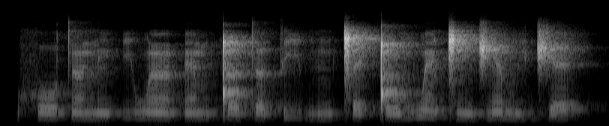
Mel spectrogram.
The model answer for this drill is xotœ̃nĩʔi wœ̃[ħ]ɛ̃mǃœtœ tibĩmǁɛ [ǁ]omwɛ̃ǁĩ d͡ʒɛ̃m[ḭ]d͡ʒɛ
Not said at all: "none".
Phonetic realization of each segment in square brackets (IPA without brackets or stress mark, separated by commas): ʔ, ǃ, i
